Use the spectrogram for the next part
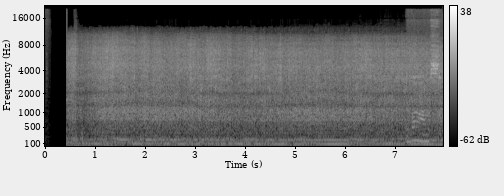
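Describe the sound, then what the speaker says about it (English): World War II carrier planes flying in to land at night in an aircraft carrier simulator game: a steady, loud propeller engine drone that begins abruptly and holds constant, with someone speaking over it. "This is one thing I haven't done in a demo yet, is to have my friendly planes land at night."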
